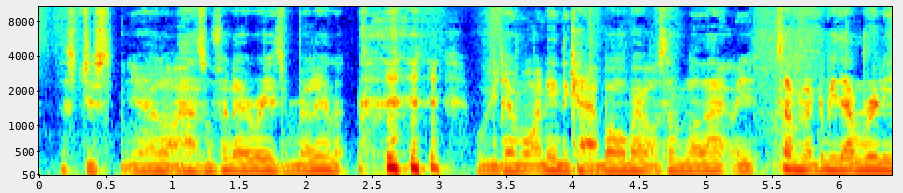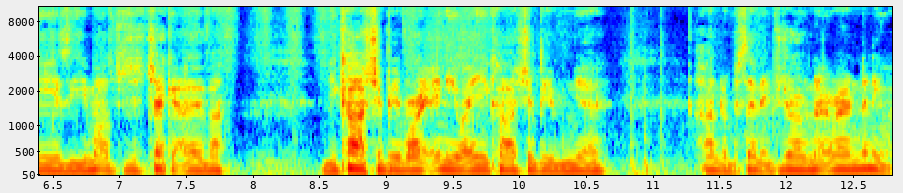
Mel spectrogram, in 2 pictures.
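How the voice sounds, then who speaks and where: Over noticeable background noise, a man speaks very fast in a medium pitch with fairly even intonation. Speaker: car mechanic youtuber. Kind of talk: casual workshop vlog.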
